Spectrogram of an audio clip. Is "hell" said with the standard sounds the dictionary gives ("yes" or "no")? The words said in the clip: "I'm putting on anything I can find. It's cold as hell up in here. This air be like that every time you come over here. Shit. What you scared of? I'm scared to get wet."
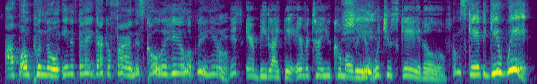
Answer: yes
